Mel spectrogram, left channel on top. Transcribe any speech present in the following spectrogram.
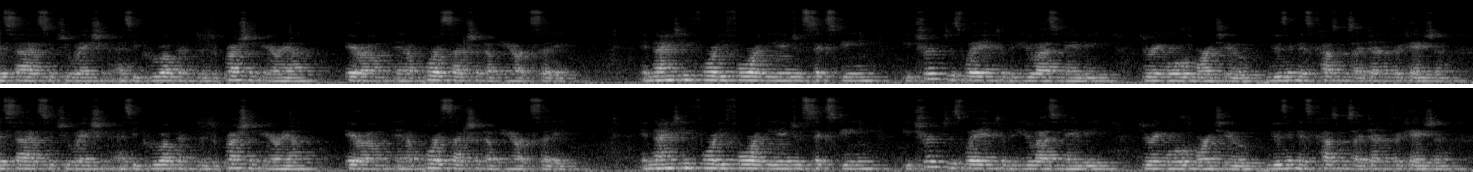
a sad situation as he grew up in the Depression era in a poor section of New York City. In 1944, at the age of 16, he tricked his way into the U.S. Navy during World War II, using his cousin's identification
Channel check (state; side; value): normal; both; correlation 0.79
